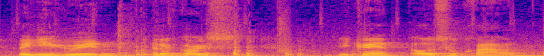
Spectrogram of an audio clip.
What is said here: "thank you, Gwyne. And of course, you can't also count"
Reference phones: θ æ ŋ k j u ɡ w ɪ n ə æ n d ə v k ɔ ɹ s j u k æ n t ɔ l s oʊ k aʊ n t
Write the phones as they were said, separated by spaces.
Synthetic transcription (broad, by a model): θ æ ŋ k j u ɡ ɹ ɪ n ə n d ə v k ɔ ɹ s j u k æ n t ɔ l s oʊ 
